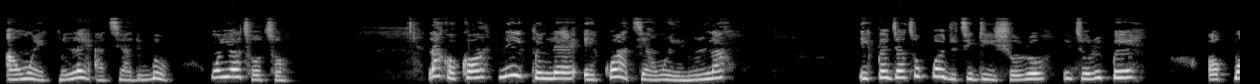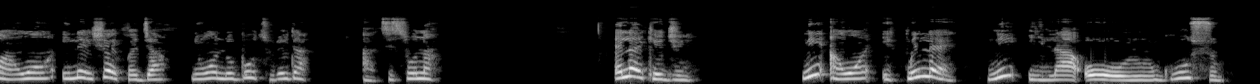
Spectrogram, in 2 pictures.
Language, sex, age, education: Yoruba, female, 15-29, tertiary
